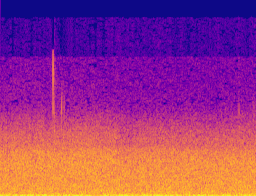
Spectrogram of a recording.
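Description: Steady, even hiss with a soft low rumble, a simulation of the auditory nerve's normal spontaneous activity, which usually goes unnoticed.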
